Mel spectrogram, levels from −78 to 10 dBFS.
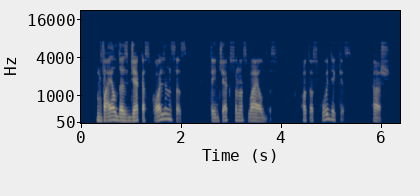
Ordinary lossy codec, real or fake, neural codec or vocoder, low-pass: MP3, 96 kbps; real; none; 7.2 kHz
